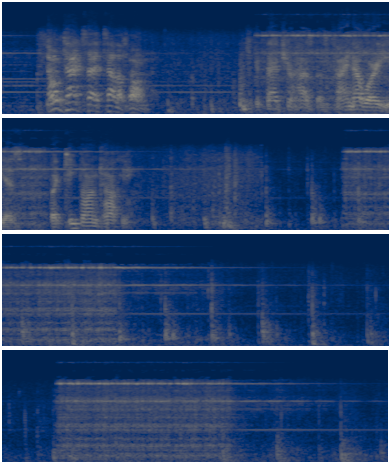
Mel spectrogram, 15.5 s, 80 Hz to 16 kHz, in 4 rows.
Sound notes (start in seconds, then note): 3.5 phone ringing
